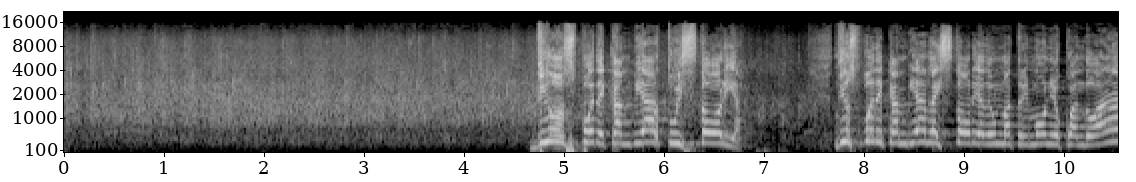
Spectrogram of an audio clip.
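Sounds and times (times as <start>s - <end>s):
audience applauding: 0.0s - 7.7s
speech: 4.6s - 6.9s, 7.8s - 10.5s.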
